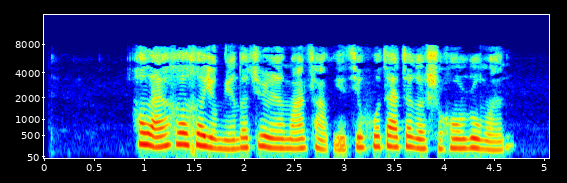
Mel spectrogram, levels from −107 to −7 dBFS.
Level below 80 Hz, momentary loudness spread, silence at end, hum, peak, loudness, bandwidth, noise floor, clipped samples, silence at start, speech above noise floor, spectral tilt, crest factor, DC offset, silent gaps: -68 dBFS; 9 LU; 0.4 s; none; -10 dBFS; -26 LUFS; 8.2 kHz; -81 dBFS; under 0.1%; 0.9 s; 55 dB; -5 dB/octave; 16 dB; under 0.1%; none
